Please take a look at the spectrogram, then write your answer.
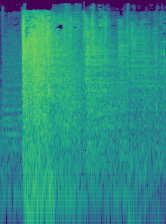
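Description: A pistol shot to the leg in a biker-gang film scene lands as a single sudden, loud blast that quickly settles into a lingering, reverberant rumble.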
